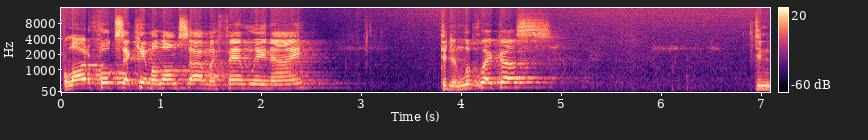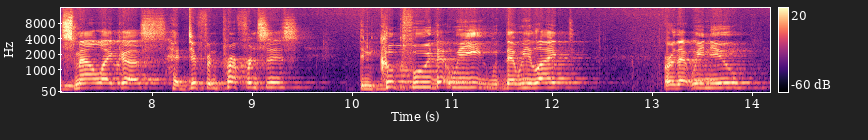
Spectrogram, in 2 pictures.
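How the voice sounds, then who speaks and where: Male presenter with a slightly raised pitch, earnest and engaging, recorded with room echo. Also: unhurried, pauses often, darkish tone. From Democratic Republic of Congo. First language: Swahili, Lingala and French. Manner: earnest, engaging, often checking in with "right?". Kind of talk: presentation to an audience.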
